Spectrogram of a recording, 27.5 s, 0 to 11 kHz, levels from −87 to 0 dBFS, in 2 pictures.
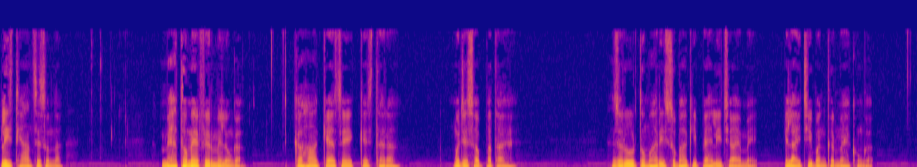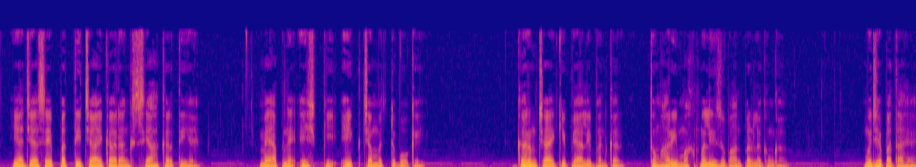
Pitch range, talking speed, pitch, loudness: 95-105 Hz, 125 wpm, 100 Hz, -22 LUFS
